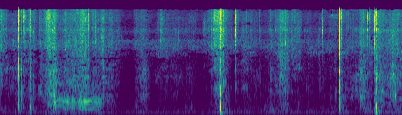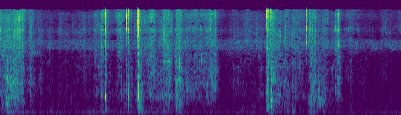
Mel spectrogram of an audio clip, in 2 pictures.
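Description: Irregular footsteps and handling noises: rustles and sharp little snaps, as of someone moving about and working by hand among plants, with a couple of louder snaps about three and five seconds in.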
